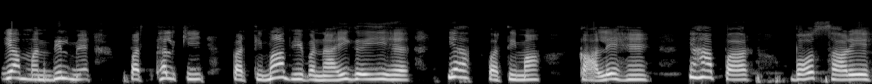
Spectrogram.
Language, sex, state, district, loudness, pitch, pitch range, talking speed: Hindi, female, Bihar, Saran, -14 LUFS, 230 Hz, 220-260 Hz, 125 wpm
